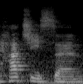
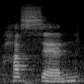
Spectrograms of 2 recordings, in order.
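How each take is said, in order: First: The middle has a full 'chi' syllable. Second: The middle has a long doubled s sound. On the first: The speaker calls it wrong. "but you say hachisen, uh, then that's that's that would be kind of a wrong thing" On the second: The speaker calls it right. "if you type like hasen like this"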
